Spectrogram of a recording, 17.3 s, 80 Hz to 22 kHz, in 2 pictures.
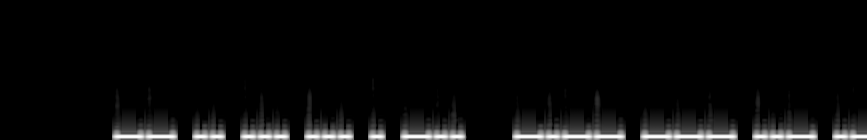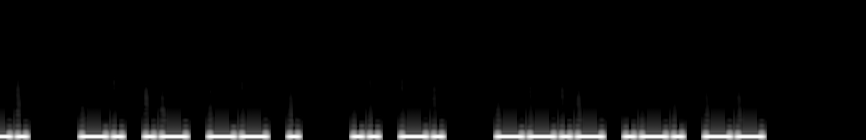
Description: Morse code, heard as a keyed tone, about 15 wpm, 700 Hz. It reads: MISSED YOUR NAME IN QRM
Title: Common QSO Phrases 15wpm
